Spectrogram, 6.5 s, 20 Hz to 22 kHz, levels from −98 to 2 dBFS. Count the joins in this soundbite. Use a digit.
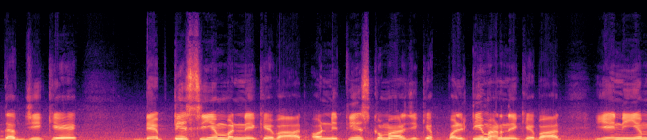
0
